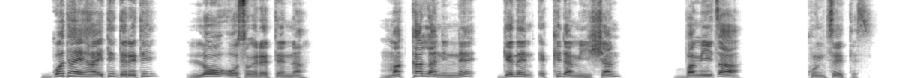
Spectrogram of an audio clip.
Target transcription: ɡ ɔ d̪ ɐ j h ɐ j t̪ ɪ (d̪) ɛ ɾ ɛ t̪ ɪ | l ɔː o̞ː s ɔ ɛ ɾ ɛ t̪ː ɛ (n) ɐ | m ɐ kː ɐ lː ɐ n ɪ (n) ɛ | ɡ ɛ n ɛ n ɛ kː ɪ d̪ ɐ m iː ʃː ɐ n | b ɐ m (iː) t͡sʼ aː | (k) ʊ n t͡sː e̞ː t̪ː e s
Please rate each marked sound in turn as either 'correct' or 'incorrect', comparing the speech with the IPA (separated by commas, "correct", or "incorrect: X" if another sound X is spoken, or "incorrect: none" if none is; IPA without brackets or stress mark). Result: correct, incorrect: nː, incorrect: nː, correct, correct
